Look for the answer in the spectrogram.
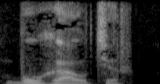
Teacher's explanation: Редкий случай, кстати, в русском языке, когда мы произносим вот это «Г» фрикативно, которое характерно для южнорусских говоров и украинского языка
